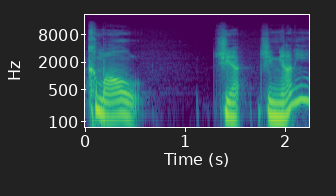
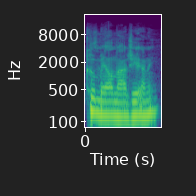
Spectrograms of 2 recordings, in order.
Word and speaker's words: Kumail Nanjiani: It's really long and It's got Kamal Gianni. How do you spell it? Kumail Nanjiani.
